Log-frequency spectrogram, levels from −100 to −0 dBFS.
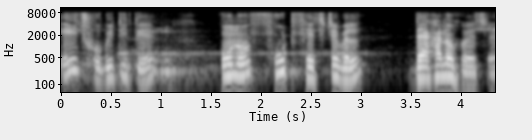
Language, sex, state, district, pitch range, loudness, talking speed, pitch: Bengali, male, West Bengal, Kolkata, 145-220 Hz, -21 LUFS, 95 wpm, 165 Hz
